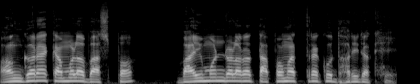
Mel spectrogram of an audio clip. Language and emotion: Odia, neutral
